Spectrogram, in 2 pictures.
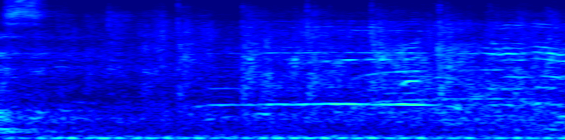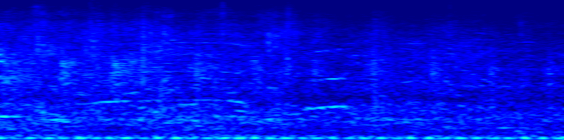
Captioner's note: attendees applauding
